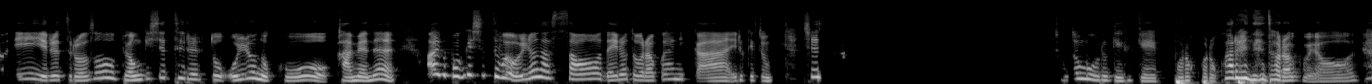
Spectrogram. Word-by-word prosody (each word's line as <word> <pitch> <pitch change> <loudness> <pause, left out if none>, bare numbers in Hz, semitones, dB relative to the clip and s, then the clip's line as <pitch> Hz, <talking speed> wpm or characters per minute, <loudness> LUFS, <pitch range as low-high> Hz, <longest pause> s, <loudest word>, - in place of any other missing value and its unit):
남편이 255 -3 -3
예를 195 +1 +2
들어서 235 +11 -1
변기 210 +5 0
시트를 275 -4 -4
또 205 -4 -2
올려 235 +9 +1
놓고 190 -2 0
가면은 185 +6 +2 0.3
"아, 485 0 +3
이거 445 -2 +1
변기 390 +2 +2
시트 415 -2 -3
왜 310 -4 +2
올려 235 - +3
놨어? 255 -6 +1
내려놓으라고 195 -1 -2
하니까." 170 -10 -2
이렇게 190 +4 -7
좀 170 -4 -6 0.3
실수를 350 +4 -4 2.1
저도 205 +8 -7
모르게 195 -9 -1
그게 155 -4 -7
버럭버럭 180 +9 +1
화를 295 -1 +9
내더라고요. 175 - -1
205 Hz, 295 characters per minute, -24 LUFS, 180-265 Hz, 2.1 s, 화를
